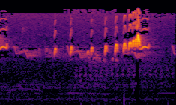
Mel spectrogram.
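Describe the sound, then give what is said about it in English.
Vermilion flycatcher calling: faint, high, thin chirps that begin spaced apart, then quicken and grow louder, ending in a brief excited stutter. “Even its scientific name, a title bestowed by sober museum experts, bows to its flash, Pyrocephalus rubinus, the ruby firehead.”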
